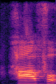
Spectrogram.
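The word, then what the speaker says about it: half: जैसे का काफ काफ हाफ हाफ काफ हाफ एल को यहां पे नहीं पढ़ना है काफ हाल्फ नहीं पढ़ना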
